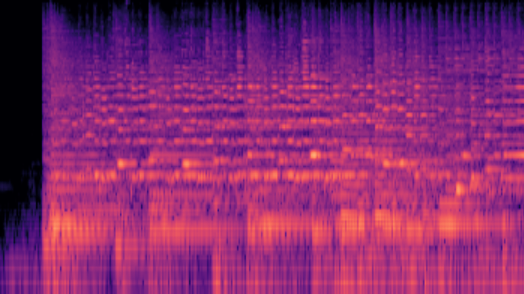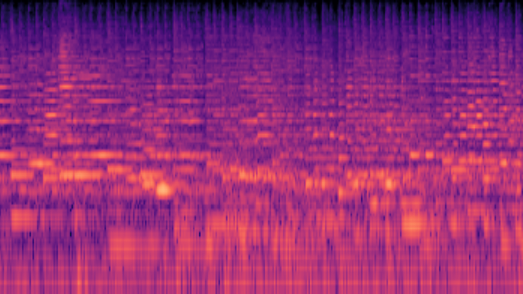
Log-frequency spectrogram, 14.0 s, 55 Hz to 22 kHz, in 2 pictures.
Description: Sonata No. 3 in E Major, Allegro, Violin and Harpsichord; BWV 1016; Bach; J.S. Bach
